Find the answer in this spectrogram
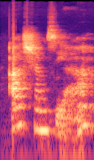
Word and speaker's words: asy-syamsiyah: namanya assyamsiah ini kan Al dengan Syamsiah ini membacanya aja sudah asyamsiah ya Jadi assyamsiah ini kan awalnya tidak dibaca Jadi udah dimasukkan atau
